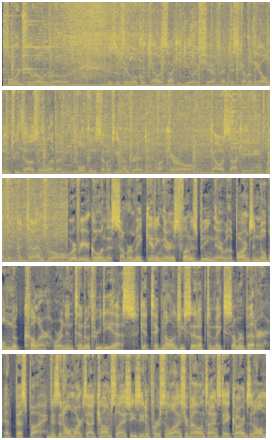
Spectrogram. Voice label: Commercial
